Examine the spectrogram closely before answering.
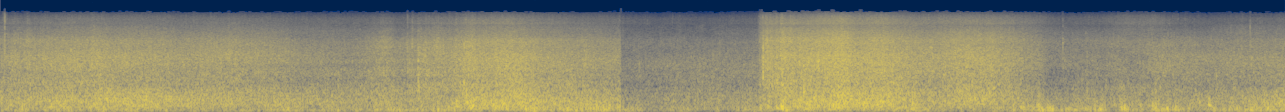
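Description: Small Gulf surf washing up the beach, with wind blowing on the microphone; the noise swells and eases in long surges.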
